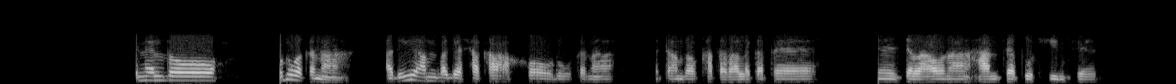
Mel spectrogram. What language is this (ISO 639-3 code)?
sat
